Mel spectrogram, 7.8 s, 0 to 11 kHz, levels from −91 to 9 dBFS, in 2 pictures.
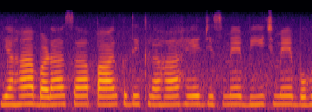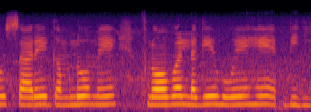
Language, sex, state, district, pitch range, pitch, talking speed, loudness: Hindi, female, Chhattisgarh, Rajnandgaon, 235-245 Hz, 240 Hz, 140 wpm, -17 LUFS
